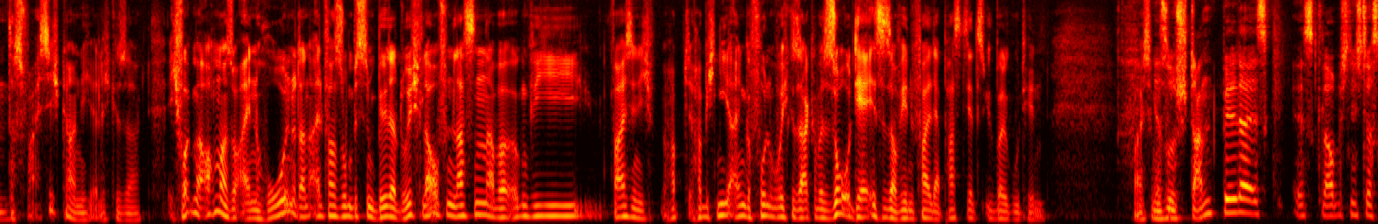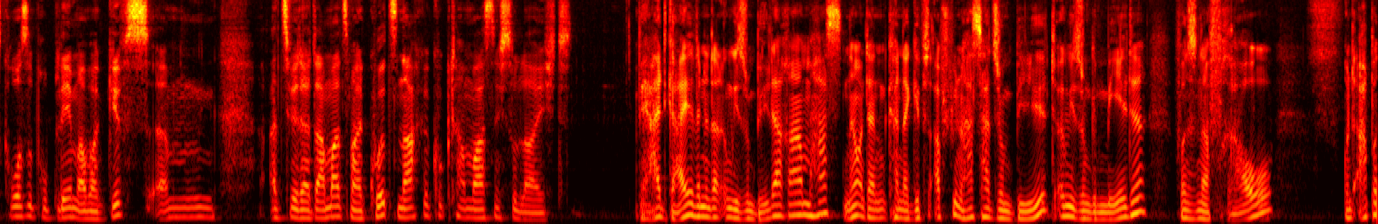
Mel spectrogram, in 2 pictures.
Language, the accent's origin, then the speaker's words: German; Frankfurt, Hesse, Germany; Ich bin in Frankfurt geboren.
